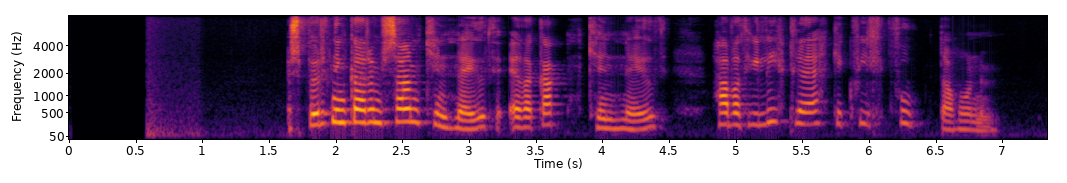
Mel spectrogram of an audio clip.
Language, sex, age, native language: Icelandic, female, 50-59, Icelandic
